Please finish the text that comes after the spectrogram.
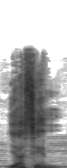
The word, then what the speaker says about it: ইলিয়াস: এই স্থলে কোরআন মাজিদে উল্লেখিত ইয়াসিন শব্দ সম্পর্কে মাওলানা আব্দুর রশিদ নোমানী বলেন, ইলিয়াস শব্দটির ভিন্ন উচ্চারণ ইয়াসিন। কারণ ইলিয়াস একটি অনারব বিশেষ্য। অনারব বিশেষ্য সমূহের উচ্চারণে আরবরা অনেক সময় ভিন্নতা করে থাকে।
